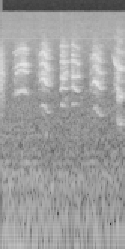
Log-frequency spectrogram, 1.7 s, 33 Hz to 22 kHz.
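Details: A Eurasian reed warbler sings a steady string of harsh, chattering notes, about three per second, over a low constant rumble, possibly a passing train, at the Urdaibai marsh on a spring morning, 26 April 2020.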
